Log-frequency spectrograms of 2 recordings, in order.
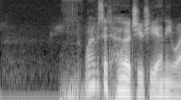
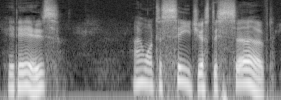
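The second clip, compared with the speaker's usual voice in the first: higher, slow, hollow demand; a betrayed dead woman urging murder; vengeful ghost; 8 semitones higher than usual. Acted. Dead mother urging Rosa to kill, vengeful slow voice.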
